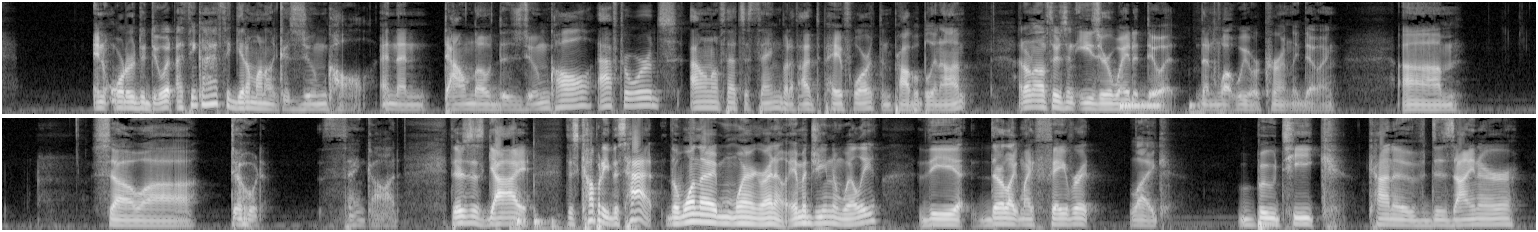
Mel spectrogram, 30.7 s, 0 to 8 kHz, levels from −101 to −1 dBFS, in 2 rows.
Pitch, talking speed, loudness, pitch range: 95 Hz, 175 wpm, -19 LUFS, 85-115 Hz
